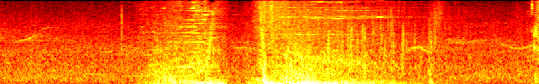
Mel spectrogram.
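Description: A magical staff flares up with a bright shimmering whoosh.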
